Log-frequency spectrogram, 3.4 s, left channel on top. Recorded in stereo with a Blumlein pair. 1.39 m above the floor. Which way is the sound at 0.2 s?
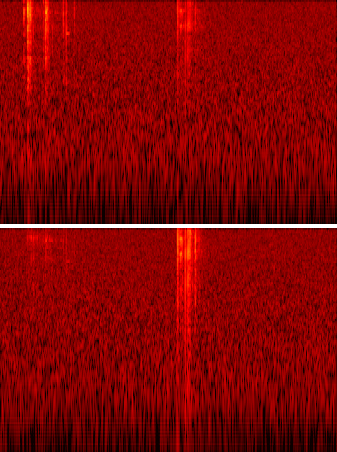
45° left.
